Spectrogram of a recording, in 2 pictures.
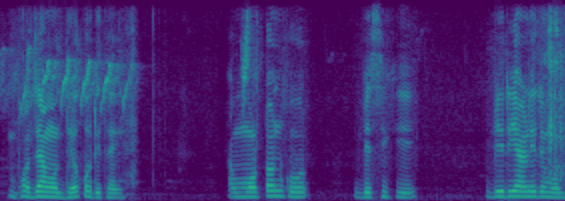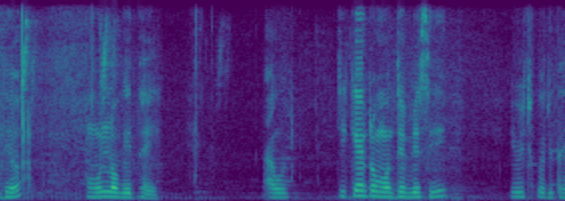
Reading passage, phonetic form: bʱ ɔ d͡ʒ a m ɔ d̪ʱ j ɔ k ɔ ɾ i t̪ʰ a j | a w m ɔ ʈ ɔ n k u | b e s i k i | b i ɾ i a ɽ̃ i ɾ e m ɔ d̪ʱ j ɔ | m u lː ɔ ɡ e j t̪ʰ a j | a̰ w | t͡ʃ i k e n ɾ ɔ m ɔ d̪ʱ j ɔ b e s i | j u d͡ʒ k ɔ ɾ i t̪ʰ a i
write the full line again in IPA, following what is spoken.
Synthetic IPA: bʱ ɔ d͡ʒ a m ɔ d̪ʱ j ɔ k ɔ ɾ i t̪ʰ a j | a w m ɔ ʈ ɔ n k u | b e s i k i | b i ɾ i a ɽ̃ i ɾ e m ɔ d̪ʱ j ɔ | m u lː ɔ ɡ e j t̪ʰ a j | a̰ w | t͡ʃ i k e n ɾ ɔ m ɔ d̪ʱ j ɔ b e s i | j u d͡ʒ k ɔ ɾ i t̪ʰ a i

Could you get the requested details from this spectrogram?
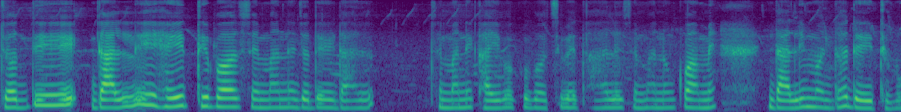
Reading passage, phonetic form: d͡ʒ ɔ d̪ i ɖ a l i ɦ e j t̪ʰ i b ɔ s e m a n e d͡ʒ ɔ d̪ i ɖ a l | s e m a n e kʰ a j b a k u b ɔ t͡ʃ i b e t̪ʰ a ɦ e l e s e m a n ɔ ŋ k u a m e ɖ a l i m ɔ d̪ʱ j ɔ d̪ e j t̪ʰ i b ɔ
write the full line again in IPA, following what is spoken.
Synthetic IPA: d͡ʒ ɔ d̪ i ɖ a l i ɦ e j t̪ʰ i b ɔ s e m a n e d͡ʒ ɔ d̪ i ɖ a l | s e m a n e kʰ a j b a k u b ɔ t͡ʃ i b e t̪ʰ a ɦ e l e s e m a n ɔ ŋ k u a m e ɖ a l i m ɔ d̪ʱ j ɔ d̪ e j t̪ʰ i b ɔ

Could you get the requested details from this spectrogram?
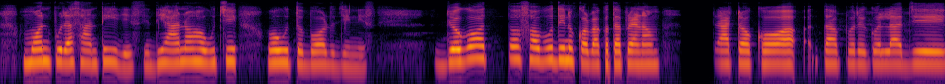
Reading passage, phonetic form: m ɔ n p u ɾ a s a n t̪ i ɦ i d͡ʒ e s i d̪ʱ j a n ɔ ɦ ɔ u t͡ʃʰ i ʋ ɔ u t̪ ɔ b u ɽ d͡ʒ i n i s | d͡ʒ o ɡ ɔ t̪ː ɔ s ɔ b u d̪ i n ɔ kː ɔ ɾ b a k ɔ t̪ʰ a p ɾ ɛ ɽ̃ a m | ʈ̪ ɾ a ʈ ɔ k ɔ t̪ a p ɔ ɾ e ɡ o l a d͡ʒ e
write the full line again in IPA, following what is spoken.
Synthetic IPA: m ɔ n p u ɾ a s a n t̪ i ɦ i d͡ʒ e s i d̪ʱ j a n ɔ ɦ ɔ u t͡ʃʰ i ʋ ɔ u t̪ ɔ b ɔ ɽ d͡ʒ i n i s | d͡ʒ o ɡ ɔ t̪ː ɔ s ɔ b u d̪ i n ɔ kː ɔ ɾ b a k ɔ t̪ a p ɾ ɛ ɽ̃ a m | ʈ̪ ɾ a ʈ ɔ k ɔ t̪ a p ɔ ɾ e ɡ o l a d͡ʒ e

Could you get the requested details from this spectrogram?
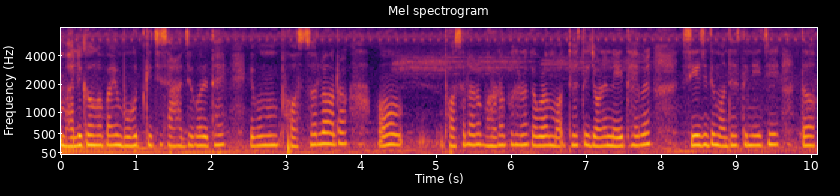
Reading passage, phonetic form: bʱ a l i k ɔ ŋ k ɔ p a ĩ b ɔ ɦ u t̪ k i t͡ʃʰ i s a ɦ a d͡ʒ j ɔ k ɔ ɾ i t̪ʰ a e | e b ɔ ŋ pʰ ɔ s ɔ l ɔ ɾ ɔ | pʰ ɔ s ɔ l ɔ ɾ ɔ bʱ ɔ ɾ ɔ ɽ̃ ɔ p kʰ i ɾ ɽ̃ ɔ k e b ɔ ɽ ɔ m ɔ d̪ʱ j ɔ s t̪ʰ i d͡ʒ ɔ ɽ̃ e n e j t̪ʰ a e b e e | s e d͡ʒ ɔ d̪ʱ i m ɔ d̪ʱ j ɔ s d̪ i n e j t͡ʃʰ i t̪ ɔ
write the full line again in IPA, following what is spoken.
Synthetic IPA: bʱ a l i k ɔ ŋ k ɔ p a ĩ b ɔ ɦ u t̪ k i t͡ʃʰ i s a ɦ a d͡ʒ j ɔ k ɔ ɾ i t̪ʰ a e | e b ɔ ŋ pʰ ɔ s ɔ l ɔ ɾ ɔ | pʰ ɔ s ɔ l ɔ ɾ ɔ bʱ ɔ ɾ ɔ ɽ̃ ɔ p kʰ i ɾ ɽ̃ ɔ k e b ɔ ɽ ɔ m ɔ d̪ʱ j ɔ s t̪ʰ i d͡ʒ ɔ ɽ̃ e n e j t̪ʰ a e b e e | s e d͡ʒ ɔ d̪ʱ i m ɔ d̪ʱ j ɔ s t̪ i n e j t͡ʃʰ i t̪ ɔ

